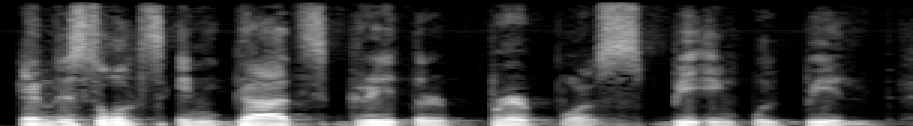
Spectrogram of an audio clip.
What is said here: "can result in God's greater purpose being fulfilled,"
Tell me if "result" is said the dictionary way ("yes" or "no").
no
